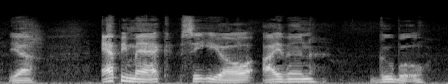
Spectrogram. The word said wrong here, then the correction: Gabo: Is that how you pronounce Gabo. – It? – Gabo. – Gabo? Mm-hmm.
